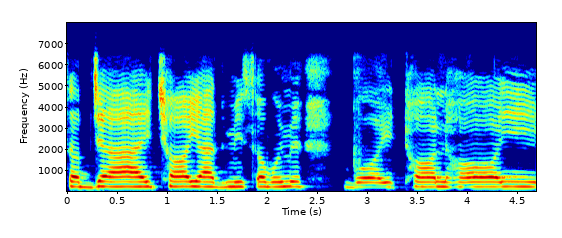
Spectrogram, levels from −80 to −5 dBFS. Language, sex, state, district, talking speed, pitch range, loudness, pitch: Hindi, female, Bihar, Sitamarhi, 130 wpm, 220-230 Hz, -14 LUFS, 225 Hz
